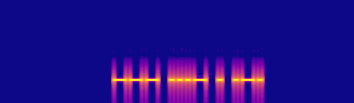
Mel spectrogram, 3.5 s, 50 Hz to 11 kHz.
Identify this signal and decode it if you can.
Morse code, heard as a keyed tone, about 30 wpm, 700 Hz. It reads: OVER
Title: Top 200 Words 30wpm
